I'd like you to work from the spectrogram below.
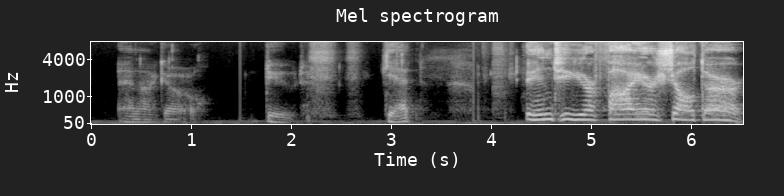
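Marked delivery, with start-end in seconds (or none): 4.4-6.6 put-on urgent scream, high, drawn out and rising. Telling a story, the speaker reenacts yelling at his guy curled in the fetal position, retelling a scream. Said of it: "I'm screaming".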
